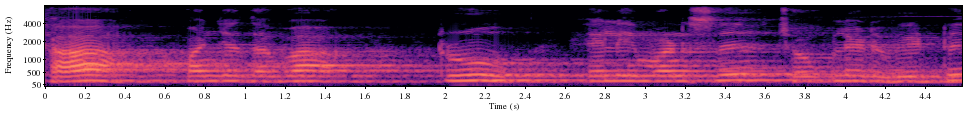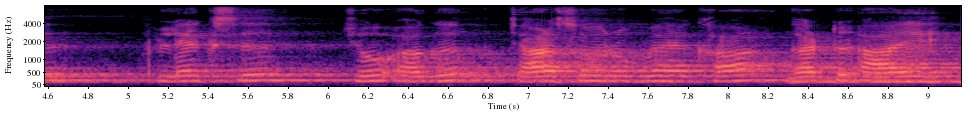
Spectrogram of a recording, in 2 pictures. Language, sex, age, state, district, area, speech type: Sindhi, male, 30-45, Gujarat, Junagadh, urban, read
